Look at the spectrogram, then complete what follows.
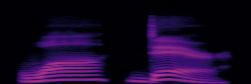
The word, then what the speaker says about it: water: Water in American English often has a soft t sound. It sounds like wa-der.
